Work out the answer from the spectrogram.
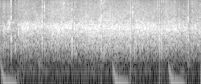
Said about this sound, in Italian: Alessandro Del Piero, a cui io dedicherei un applauso in quanto ha fortemente voluto rimanere qui con noi ancora per un anno e per quello che sarà il suo ultimo anno in bianconero.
